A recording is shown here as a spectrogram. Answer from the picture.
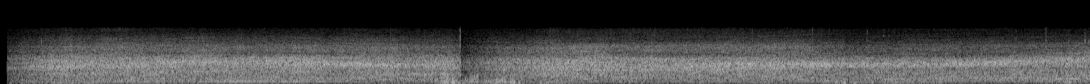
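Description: Steady road-traffic noise, an even wash of sound with a low hum under it for the first few seconds and a brief dip about halfway through.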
